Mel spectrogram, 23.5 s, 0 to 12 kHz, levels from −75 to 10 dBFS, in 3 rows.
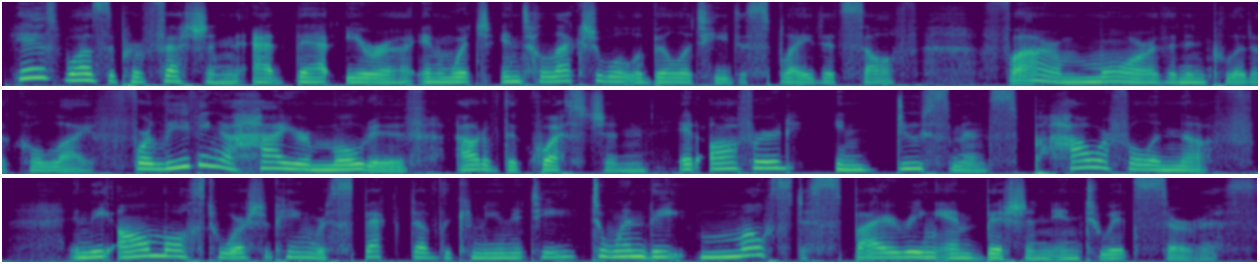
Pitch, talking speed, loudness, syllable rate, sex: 195 Hz, 125 wpm, -18 LUFS, 4.2 syllables/s, female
